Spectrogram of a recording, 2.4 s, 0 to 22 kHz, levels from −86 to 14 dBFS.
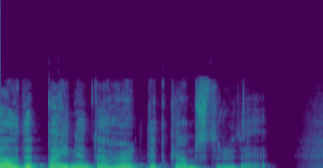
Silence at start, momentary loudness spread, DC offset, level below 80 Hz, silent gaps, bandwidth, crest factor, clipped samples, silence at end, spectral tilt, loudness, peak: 0 s; 13 LU; under 0.1%; -56 dBFS; none; 12 kHz; 18 dB; under 0.1%; 0.45 s; -7 dB/octave; -24 LUFS; -6 dBFS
